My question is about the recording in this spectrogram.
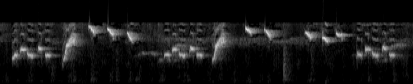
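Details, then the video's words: White-rumped shama singing loud and varied, a lure to prompt other birds to sing: clusters of clear whistled notes, fast upward sweeps and descending slurred phrases, separated by brief pauses. "Suara pancingan burung murai ❗gacor dan berkarakter"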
